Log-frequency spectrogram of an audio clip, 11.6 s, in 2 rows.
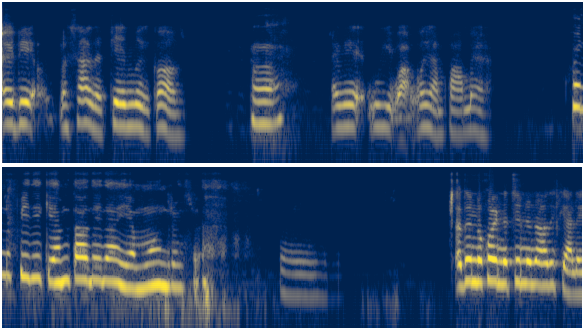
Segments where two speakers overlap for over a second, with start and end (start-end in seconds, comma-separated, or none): none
